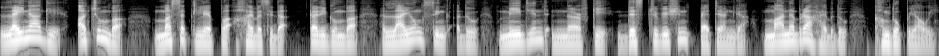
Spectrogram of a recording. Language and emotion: Manipuri, neutral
